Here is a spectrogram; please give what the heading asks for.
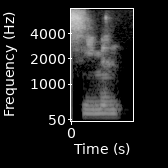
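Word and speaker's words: Semien: going to go marcus siemian did i i you got to pronounce that one slowly make sure you don't get that one right see me and marcus seaman seaman yeah so i i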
